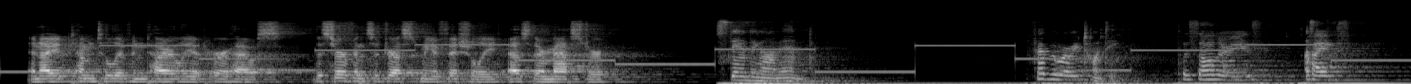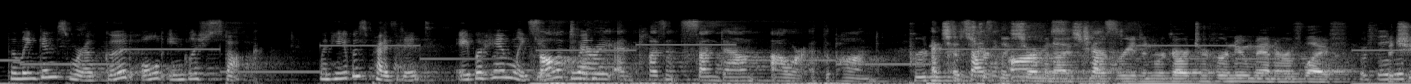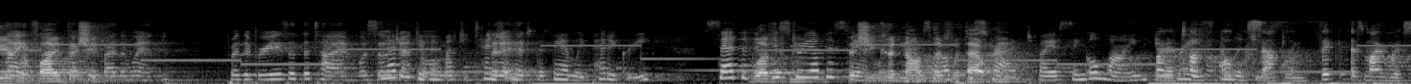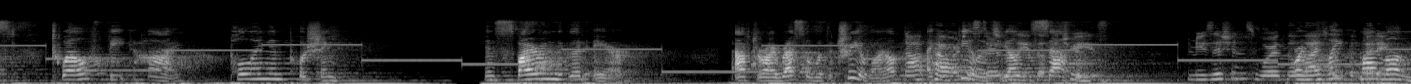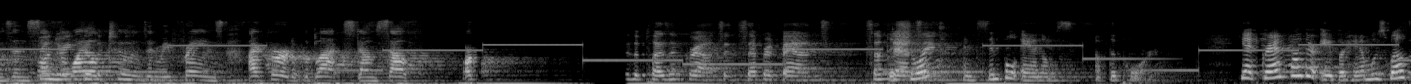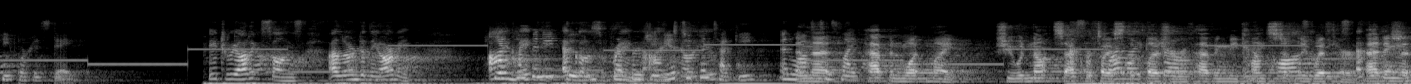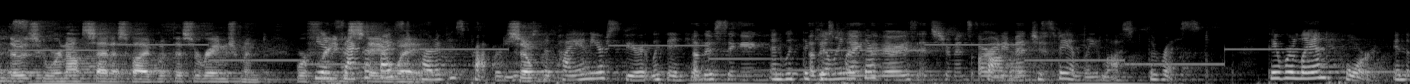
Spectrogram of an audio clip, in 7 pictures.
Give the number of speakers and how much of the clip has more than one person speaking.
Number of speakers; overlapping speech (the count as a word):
four, about 29%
